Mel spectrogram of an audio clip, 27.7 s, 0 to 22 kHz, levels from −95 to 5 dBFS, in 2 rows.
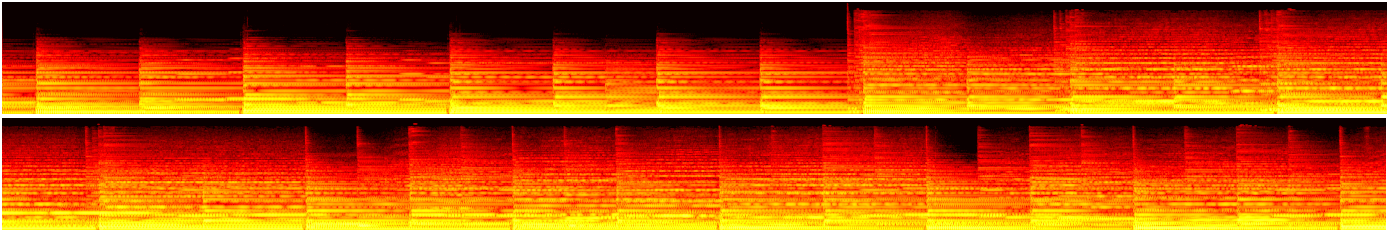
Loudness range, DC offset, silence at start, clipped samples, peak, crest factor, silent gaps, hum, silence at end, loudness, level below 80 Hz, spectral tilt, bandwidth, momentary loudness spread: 4 LU; under 0.1%; 0 s; under 0.1%; 0 dBFS; 14 dB; none; none; 0 s; -16 LUFS; -20 dBFS; -8.5 dB/octave; 9.4 kHz; 5 LU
